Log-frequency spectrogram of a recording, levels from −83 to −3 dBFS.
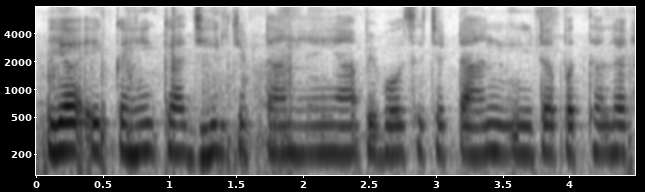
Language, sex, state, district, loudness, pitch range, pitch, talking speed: Hindi, female, Bihar, West Champaran, -18 LUFS, 200-210 Hz, 205 Hz, 185 wpm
